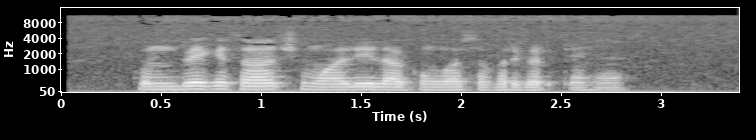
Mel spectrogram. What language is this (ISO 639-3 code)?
urd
